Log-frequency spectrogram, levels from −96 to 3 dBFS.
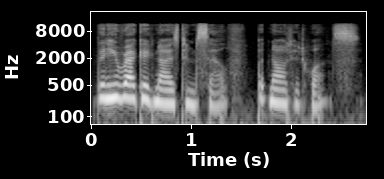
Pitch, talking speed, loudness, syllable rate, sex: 215 Hz, 175 wpm, -18 LUFS, 4.6 syllables/s, female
